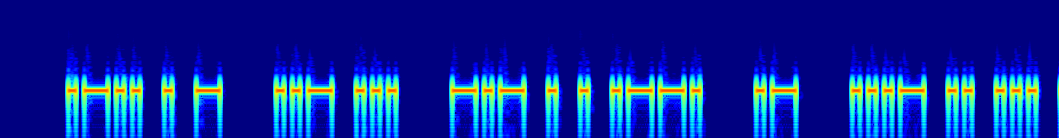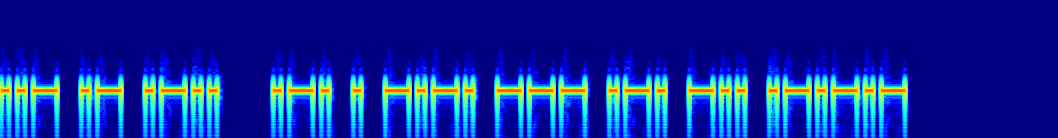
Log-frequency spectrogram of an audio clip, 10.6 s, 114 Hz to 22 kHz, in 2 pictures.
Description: Morse code, heard as a keyed tone, about 30 wpm, 700 Hz. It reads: LET US KEEP A VISUAL RECORD.
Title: Sentences from Top 1000 Words - Review Part 6 - 30wpm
